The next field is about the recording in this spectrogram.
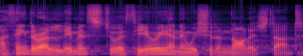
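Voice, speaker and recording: Against a quiet background, a man with a non-native accent speaks with ordinary pitch variation. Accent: non-native, foreign-accented English. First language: not English. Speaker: economist, book contributor; panelist. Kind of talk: panel discussion. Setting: stage with live audience. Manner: halting, many fillers. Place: hall. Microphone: handheld.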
